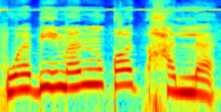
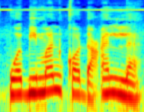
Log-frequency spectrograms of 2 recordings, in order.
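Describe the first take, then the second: First: A clear h sound comes before 'alla'. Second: There is no h sound before 'alla'. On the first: The speaker calls it right. "Harusnya tapi yang keduanya" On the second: The speaker calls it wrong. "kedengarannya yang pertama"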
